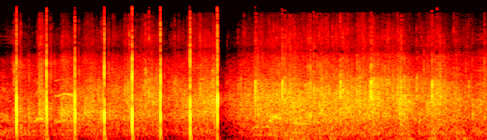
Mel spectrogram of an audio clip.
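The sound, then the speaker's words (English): A handful of sharp, evenly spaced claps quickly swell into steady applause from a whole audience, a dense, lively patter of many hands with faint voices mixed in. “Give him a hand.”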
